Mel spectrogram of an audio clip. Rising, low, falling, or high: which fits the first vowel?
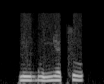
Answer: low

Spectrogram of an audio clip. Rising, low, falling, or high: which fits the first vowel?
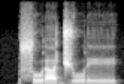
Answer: low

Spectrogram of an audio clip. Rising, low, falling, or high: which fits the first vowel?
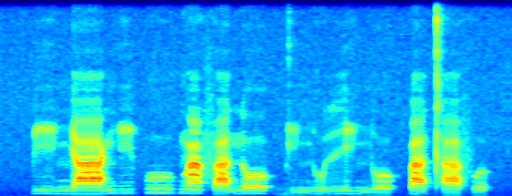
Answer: low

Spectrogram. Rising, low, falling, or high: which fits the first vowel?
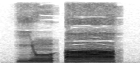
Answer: low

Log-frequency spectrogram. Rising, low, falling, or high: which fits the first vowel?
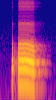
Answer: falling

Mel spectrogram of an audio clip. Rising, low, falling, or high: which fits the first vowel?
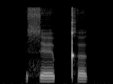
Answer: high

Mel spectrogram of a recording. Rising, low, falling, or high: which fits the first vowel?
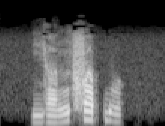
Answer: rising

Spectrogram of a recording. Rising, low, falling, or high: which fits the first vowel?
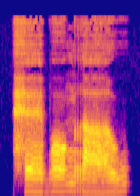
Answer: low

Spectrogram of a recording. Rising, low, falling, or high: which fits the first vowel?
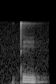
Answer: falling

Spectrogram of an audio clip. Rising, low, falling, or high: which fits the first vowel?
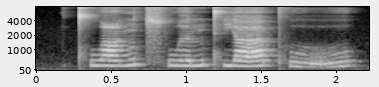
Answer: rising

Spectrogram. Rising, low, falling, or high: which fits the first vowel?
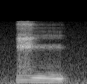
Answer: low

